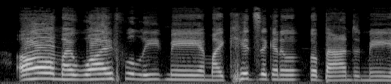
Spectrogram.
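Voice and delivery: play-acted whiny, complaining, self-pitying moan. Voicing a hypothetical client's excuse, mock whining. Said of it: "I'm saying this with the wrong tone of voice".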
